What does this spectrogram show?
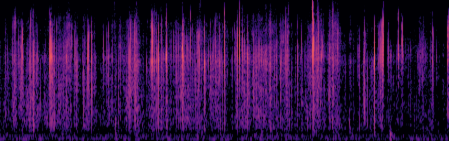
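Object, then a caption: Small wooden beads. Bare hands scoop up a pile of small, solid, round wooden beads from a fluffy blanket, roll them between the palms and let them fall. The result is a dense, continuous stream of quick, bright clicks and rattles with crisp peaks, almost entirely high-pitched with no low end, and each click dies away instantly.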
